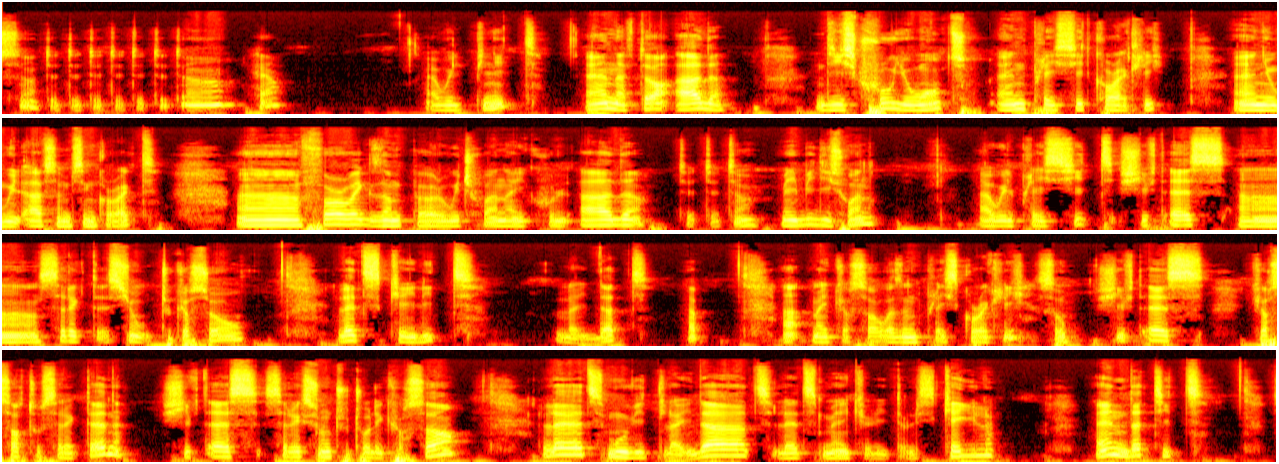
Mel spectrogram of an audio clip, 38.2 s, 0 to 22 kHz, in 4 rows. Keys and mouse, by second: 1.8-3.4 drag, 4.3-7.3 drag, 20.5 shift+middle click, 21.4 s, 23.6-26.6 middle drag, 26.6-27.6 drag, 27.6 shift+s, 28.9 click, 29.9 shift+s, 30.9-32.6 middle drag, 32.6 g, 35.7-38.2 middle drag.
